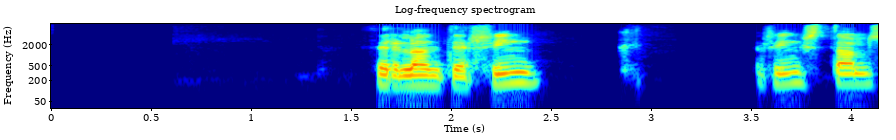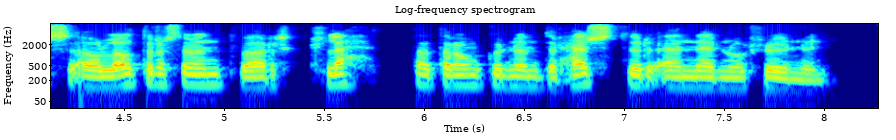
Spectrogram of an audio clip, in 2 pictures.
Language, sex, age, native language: Icelandic, male, 50-59, Icelandic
